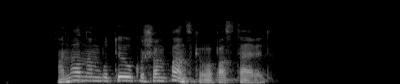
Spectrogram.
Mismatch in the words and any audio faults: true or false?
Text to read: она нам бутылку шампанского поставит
false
